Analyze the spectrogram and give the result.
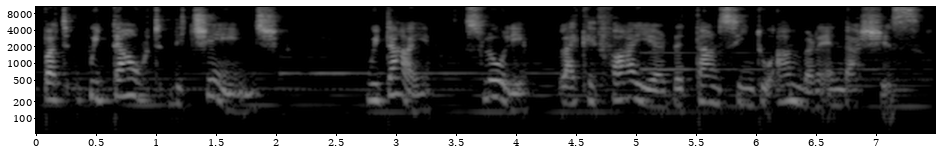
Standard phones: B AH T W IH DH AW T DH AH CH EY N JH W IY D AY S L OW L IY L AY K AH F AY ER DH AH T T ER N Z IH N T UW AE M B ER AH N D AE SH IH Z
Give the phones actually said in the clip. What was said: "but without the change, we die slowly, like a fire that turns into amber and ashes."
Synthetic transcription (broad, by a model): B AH T W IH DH AW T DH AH CH EY N JH W IY D AY S L OW L IY L AY K AH F AY ER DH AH T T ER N S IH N T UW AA M B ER AH N D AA SH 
